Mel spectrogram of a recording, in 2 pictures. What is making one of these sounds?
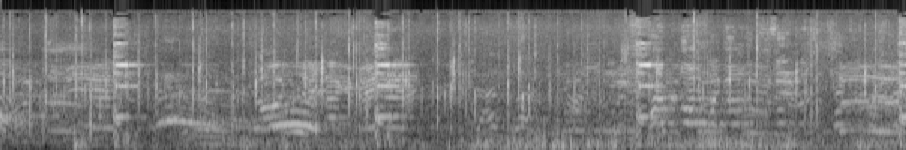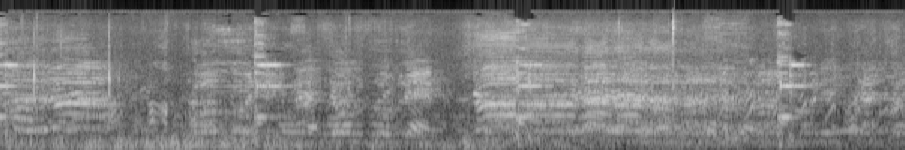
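Young men and women talk and shout outdoors.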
